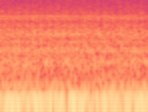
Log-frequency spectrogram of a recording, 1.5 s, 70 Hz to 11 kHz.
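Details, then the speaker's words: Freshly swapped GM Gen V V8 idling steady and smooth after a throttle body relearn reset with the engine off; this fixed a rough, off-sounding idle. "so now we're Eiling a good timing the engine sounds much more healthy and happy it's very nice and smooth"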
